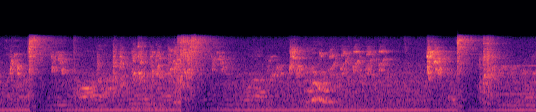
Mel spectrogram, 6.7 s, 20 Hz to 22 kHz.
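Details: Pet Hahn's macaw chatting softly on its own, unaware of the camera, August 10th 2012; raspy, mumbled speech-like chatter in uneven bursts, with sharper scratchy notes near two and a half and five and a half seconds, low electrical hum beneath.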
